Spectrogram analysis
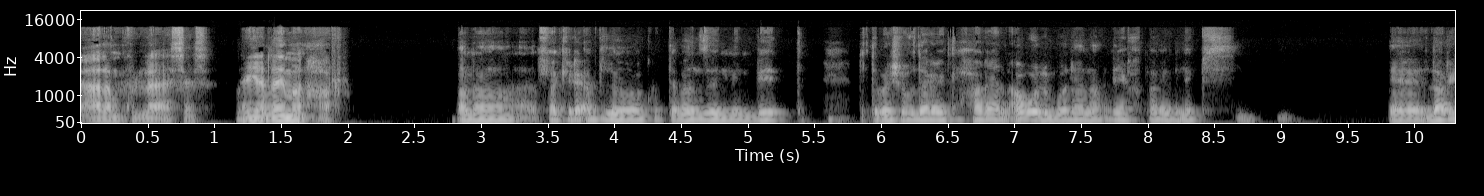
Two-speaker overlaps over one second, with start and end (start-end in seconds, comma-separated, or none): none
